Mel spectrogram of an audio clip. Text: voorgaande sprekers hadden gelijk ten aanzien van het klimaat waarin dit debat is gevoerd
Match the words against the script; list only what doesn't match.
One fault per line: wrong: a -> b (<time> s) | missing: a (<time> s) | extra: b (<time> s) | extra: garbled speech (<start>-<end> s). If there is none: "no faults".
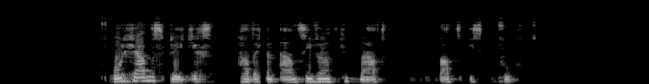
missing: gelijk (2.6 s)
missing: waarin (3.9 s)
